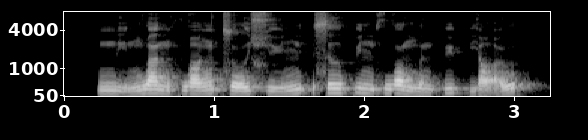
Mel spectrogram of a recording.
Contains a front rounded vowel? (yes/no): yes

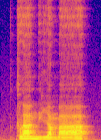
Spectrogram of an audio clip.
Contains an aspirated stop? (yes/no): no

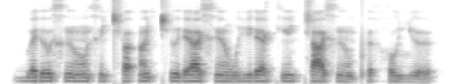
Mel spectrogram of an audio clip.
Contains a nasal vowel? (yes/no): yes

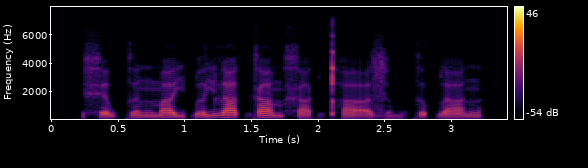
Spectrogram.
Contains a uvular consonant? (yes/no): no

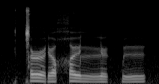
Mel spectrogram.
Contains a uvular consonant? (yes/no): yes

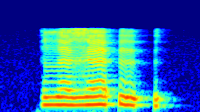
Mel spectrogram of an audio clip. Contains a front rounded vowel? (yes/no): yes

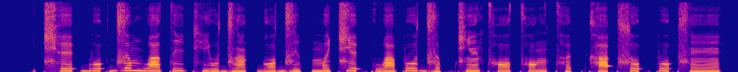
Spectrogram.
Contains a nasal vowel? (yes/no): yes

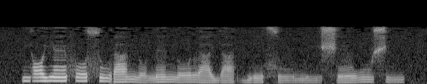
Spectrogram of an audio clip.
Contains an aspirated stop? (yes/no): no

